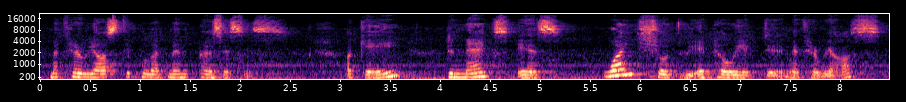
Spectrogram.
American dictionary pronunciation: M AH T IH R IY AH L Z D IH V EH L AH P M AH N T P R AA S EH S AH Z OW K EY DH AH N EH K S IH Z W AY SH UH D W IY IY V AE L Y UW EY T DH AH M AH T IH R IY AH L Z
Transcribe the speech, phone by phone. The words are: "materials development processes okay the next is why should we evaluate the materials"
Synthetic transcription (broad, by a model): M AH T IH R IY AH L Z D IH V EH L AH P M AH N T P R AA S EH S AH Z OW K EY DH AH N EH K S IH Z W AY SH UH D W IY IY P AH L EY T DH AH M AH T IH R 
